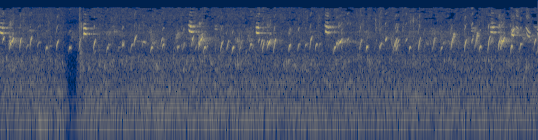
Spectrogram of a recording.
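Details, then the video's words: European goldfinch song played to motivate goldfinches to sing: dense, rapid high twittering of short tinkling notes, almost continuous, with a brief gap near the first second over a soft steady background hiss. "Stimulating Birds with Goldfinch Sounds"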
